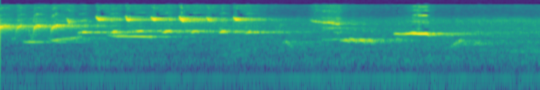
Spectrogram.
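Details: Red siskin at home giving a short run of thin sustained whistles and a soft trill, several notes overlapping at different pitches, ending with a brief high chip.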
